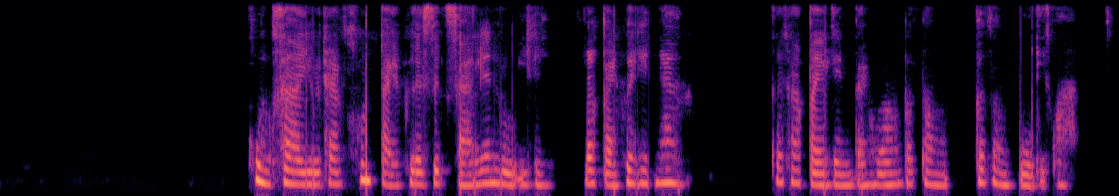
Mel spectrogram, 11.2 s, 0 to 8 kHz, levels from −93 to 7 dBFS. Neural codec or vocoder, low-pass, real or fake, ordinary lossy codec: codec, 44.1 kHz, 3.4 kbps, Pupu-Codec; 7.2 kHz; fake; Opus, 64 kbps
